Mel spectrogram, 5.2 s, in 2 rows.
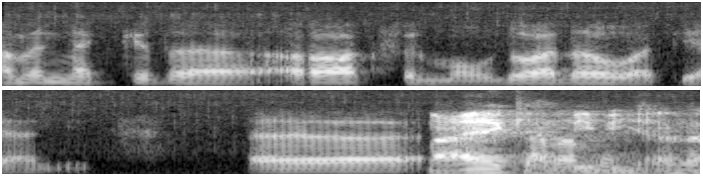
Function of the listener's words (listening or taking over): taking over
